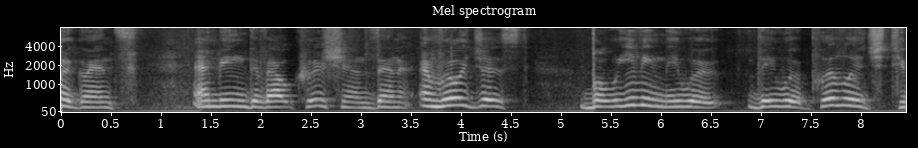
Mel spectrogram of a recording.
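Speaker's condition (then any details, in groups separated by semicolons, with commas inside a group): Cerebral palsy; since birth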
